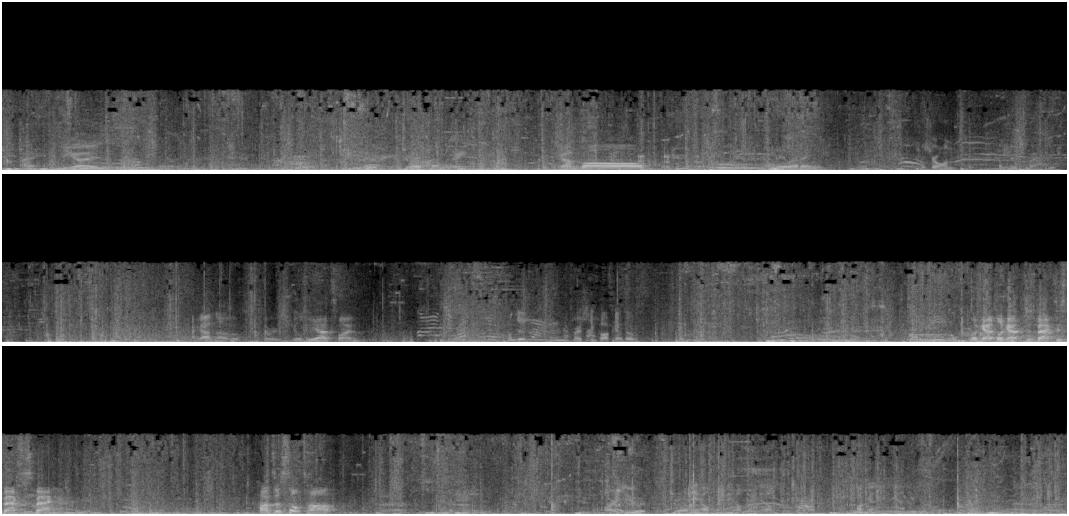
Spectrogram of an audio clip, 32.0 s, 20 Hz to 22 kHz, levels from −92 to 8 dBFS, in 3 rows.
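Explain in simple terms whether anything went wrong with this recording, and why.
Nothing went wrong here; it's just a recording doing its job, with no glitches, dropouts or odd noises to point at anywhere along the way.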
